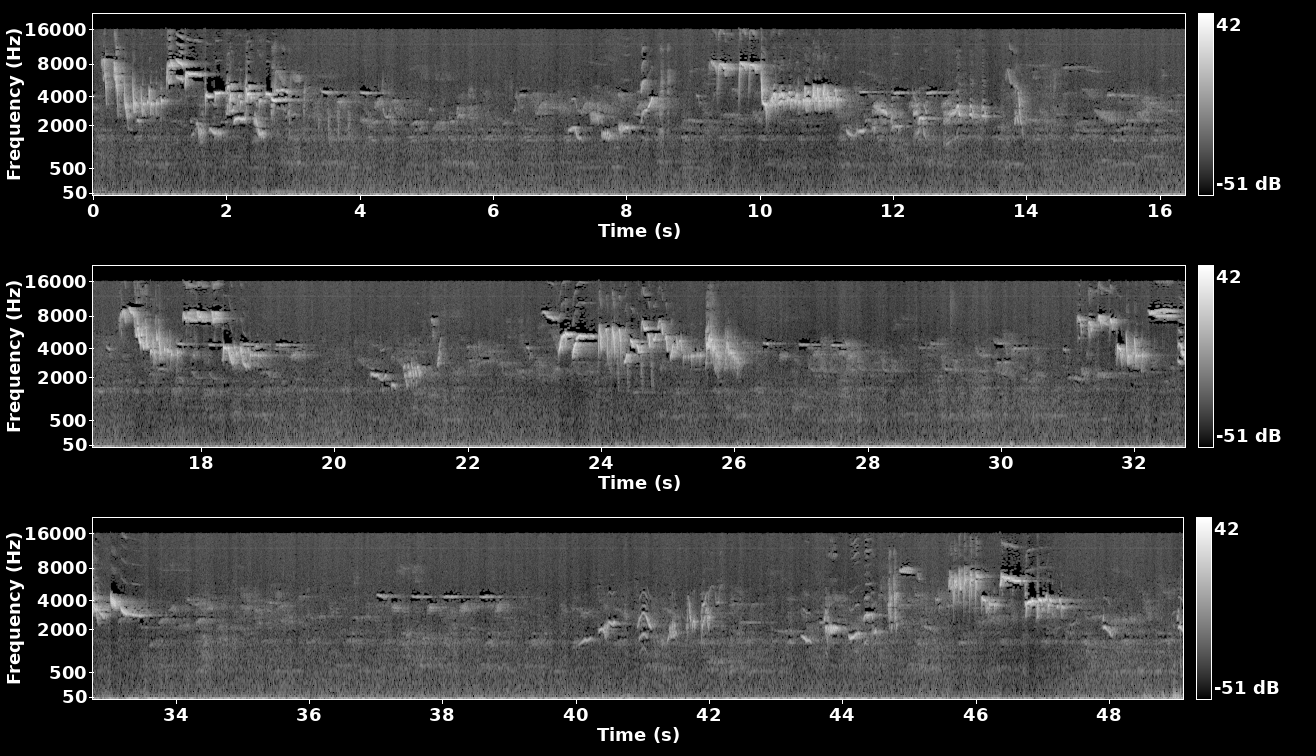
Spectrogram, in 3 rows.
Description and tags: Birds chirping in spring season audio effects realized with Tascam DR-40X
